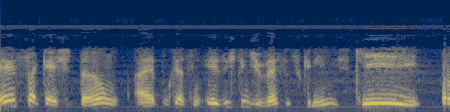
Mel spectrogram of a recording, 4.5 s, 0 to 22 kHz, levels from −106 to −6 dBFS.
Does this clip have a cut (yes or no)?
yes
